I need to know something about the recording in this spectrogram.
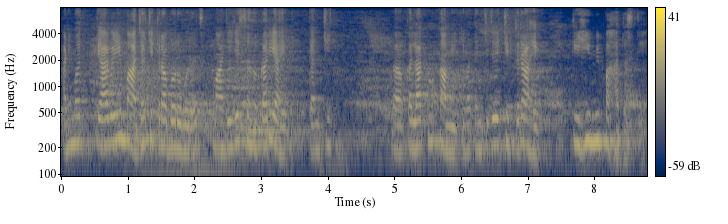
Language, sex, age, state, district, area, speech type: Marathi, female, 45-60, Maharashtra, Satara, urban, spontaneous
